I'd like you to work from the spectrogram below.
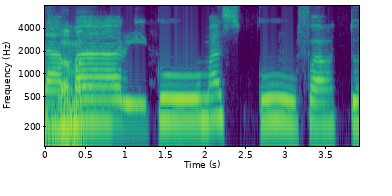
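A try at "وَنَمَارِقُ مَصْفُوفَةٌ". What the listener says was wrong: Ko-nya pendek wa namariku masfufatun kemudian yang ini yaqrauna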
